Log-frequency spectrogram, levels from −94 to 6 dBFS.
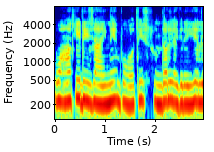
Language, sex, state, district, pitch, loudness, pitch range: Hindi, female, Uttar Pradesh, Jalaun, 220 Hz, -11 LUFS, 210-230 Hz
